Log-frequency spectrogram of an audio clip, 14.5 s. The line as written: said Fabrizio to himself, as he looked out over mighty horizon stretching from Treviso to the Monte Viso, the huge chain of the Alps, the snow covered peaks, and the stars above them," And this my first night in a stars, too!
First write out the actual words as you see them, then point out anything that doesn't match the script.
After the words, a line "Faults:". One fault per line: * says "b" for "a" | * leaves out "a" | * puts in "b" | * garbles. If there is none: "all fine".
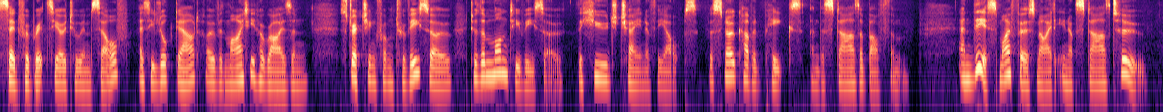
said Fabrizio to himself, as he looked out over mighty horizon stretching from Treviso to the Monte Viso, the huge chain of the Alps, the snow covered peaks, and the stars above them," And this my first night in a stars, too!
Faults:
all fine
